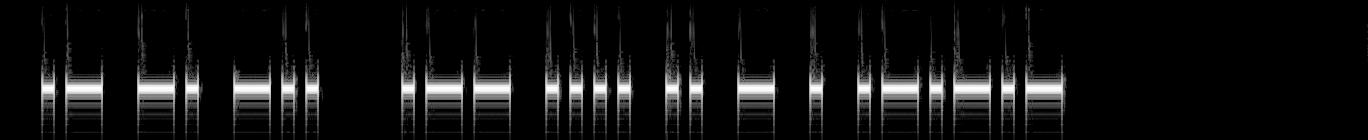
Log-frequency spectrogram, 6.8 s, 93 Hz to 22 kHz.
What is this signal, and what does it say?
Morse code, heard as a keyed tone, about 20 wpm, 700 Hz. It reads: AND WHITE.
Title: Sentences with 5-Word Phrases - 20wpm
